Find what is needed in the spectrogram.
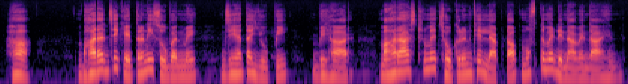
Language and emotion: Sindhi, neutral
